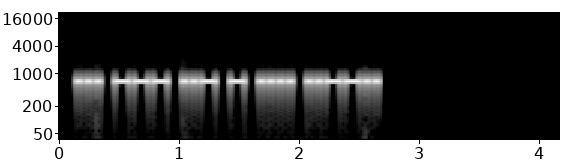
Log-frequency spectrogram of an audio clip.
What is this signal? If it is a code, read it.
Morse code, heard as a keyed tone, about 30 wpm, 700 Hz. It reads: SOUTH?
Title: Sentences from Top 1000 Words - Review Part 2 - 30wpm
